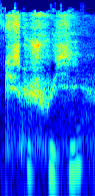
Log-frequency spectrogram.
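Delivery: frightened breathy whisper; scared whisper. Real, not acted. Scared alone at night.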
